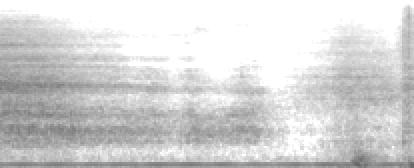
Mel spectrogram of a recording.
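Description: A deep, drawn-out exhale through the mouth during a standing yoga flow, a breathy rush of air close to the mic lasting a few seconds over a steady low hum.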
